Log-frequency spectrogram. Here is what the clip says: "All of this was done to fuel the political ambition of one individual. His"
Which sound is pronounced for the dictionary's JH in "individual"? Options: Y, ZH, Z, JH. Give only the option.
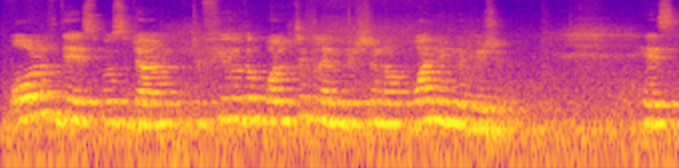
ZH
